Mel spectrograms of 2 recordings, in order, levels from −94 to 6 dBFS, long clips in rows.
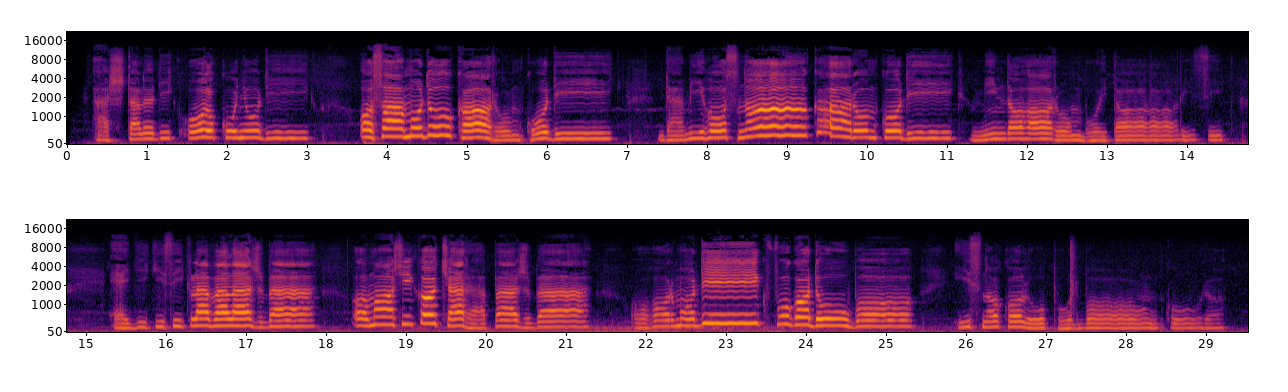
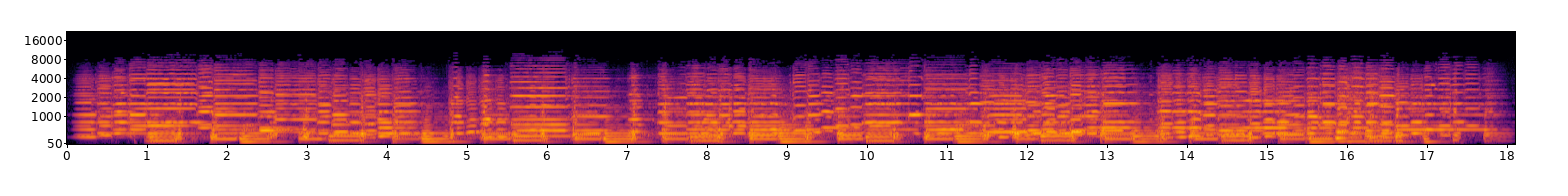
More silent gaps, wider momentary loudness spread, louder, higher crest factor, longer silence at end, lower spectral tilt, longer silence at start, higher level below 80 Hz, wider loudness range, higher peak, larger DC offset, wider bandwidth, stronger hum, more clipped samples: neither; first, 17 LU vs 6 LU; second, -23 LUFS vs -17 LUFS; about the same, 20 dB vs 16 dB; first, 0.3 s vs 0.1 s; about the same, -6 dB/octave vs -5 dB/octave; first, 0.35 s vs 0.1 s; second, -54 dBFS vs -48 dBFS; first, 11 LU vs 2 LU; about the same, -4 dBFS vs -2 dBFS; neither; first, 13 kHz vs 9.2 kHz; neither; neither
